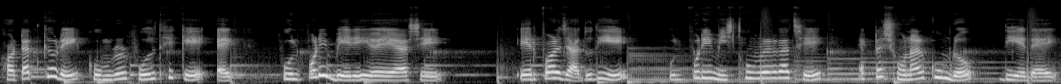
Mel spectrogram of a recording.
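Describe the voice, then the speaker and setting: A woman's voice: a little high, animated, moderate pace, warm tone, faint music behind. A woman narrator reading a scripted cartoon story.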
